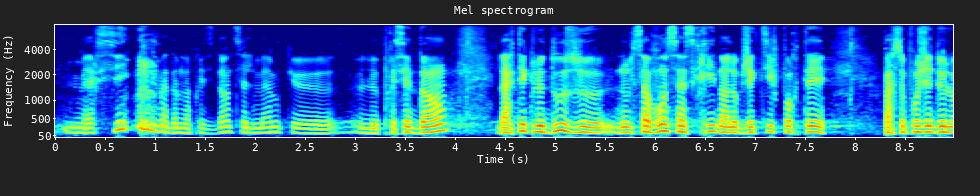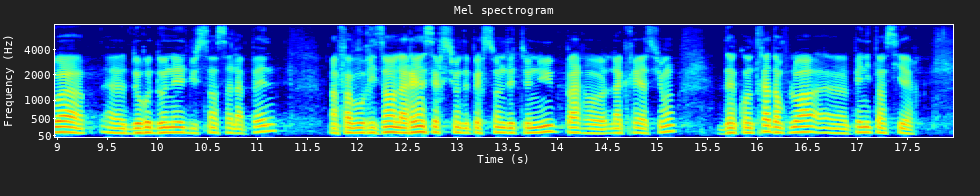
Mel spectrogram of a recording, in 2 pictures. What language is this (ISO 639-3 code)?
fra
